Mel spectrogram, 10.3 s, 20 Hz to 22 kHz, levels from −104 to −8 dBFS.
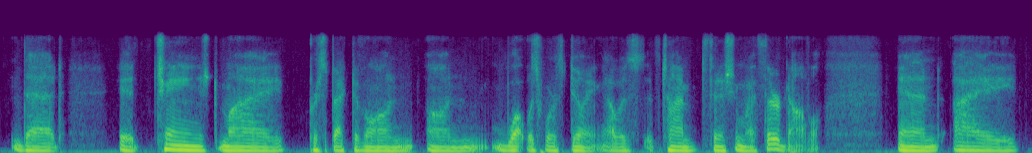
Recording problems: garbled, watery; badly; nothing above 8 kHz

